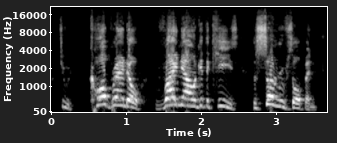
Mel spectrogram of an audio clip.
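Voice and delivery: high, loud panicked orders; freaking out. Retold or imitated. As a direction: imitate a friend frantically yelling for help. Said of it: "Cedar's freaking the fuck out".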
